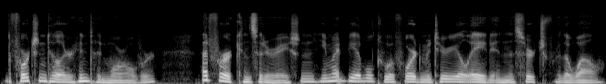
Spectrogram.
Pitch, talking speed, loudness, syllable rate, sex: 110 Hz, 230 wpm, -18 LUFS, 6.7 syllables/s, male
